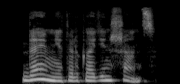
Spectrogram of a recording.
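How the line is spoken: Calm. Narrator (Russian): спокойно говорит он

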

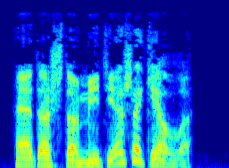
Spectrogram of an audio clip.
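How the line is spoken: Yelling into the air. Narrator (Russian): Вопит в воздух

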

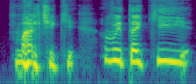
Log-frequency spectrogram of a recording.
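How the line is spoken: Trembling, tearful voice. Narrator (Russian): подрагивающим голосом произнесла Мила, вытирая слезы

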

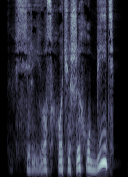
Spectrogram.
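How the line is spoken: Hissing. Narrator (Russian): прошипел Костя

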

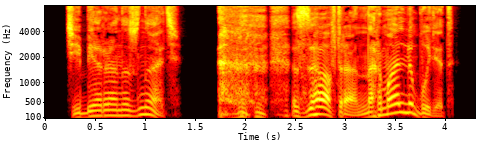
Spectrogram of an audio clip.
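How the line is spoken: Laughing. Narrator (Russian): засмеялся я

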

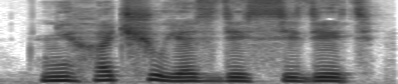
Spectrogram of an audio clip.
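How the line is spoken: Quiet but distinct. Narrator (Russian): тихо, но отчетливо выговорил предполагаемый бывший сотрудник секретного ведомства

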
